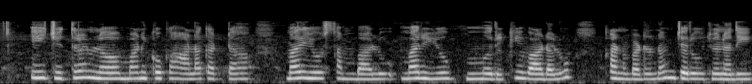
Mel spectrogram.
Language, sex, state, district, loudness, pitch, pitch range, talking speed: Telugu, female, Andhra Pradesh, Anantapur, -17 LUFS, 270 Hz, 250-280 Hz, 90 wpm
